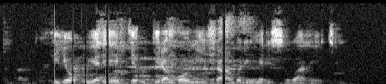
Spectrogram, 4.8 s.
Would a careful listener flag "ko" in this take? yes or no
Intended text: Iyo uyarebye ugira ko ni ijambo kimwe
yes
